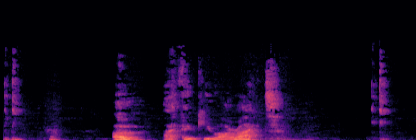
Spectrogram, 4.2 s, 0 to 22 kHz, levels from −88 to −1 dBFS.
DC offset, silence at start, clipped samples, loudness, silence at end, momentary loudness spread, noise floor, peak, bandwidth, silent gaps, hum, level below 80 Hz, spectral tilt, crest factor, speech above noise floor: under 0.1%; 0.05 s; under 0.1%; -31 LUFS; 0.3 s; 19 LU; -74 dBFS; -12 dBFS; 15 kHz; none; none; -66 dBFS; -5 dB/octave; 22 dB; 45 dB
